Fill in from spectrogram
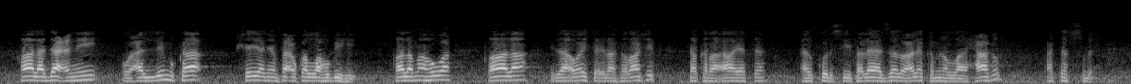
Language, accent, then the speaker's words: Arabic; Saudi Arabia; وقرض عليها المفتي عندنا في السعودية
